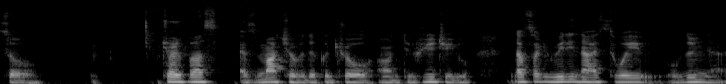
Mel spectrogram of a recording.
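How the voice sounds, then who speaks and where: On a very clean recording with a silent background, a man with a non-native accent and a fairly low pitch speaks in a somewhat breathy voice with ordinary pitch variation and long, frequent pauses. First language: not English. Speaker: self-improvement YouTuber. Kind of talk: casual vlog rant. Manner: halting, with repetitions and false starts; casual, slangy.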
